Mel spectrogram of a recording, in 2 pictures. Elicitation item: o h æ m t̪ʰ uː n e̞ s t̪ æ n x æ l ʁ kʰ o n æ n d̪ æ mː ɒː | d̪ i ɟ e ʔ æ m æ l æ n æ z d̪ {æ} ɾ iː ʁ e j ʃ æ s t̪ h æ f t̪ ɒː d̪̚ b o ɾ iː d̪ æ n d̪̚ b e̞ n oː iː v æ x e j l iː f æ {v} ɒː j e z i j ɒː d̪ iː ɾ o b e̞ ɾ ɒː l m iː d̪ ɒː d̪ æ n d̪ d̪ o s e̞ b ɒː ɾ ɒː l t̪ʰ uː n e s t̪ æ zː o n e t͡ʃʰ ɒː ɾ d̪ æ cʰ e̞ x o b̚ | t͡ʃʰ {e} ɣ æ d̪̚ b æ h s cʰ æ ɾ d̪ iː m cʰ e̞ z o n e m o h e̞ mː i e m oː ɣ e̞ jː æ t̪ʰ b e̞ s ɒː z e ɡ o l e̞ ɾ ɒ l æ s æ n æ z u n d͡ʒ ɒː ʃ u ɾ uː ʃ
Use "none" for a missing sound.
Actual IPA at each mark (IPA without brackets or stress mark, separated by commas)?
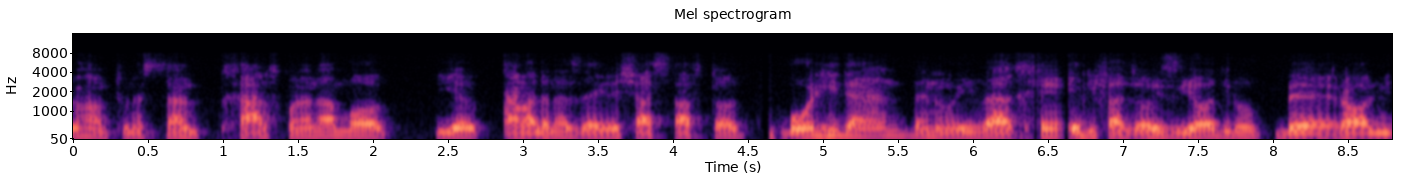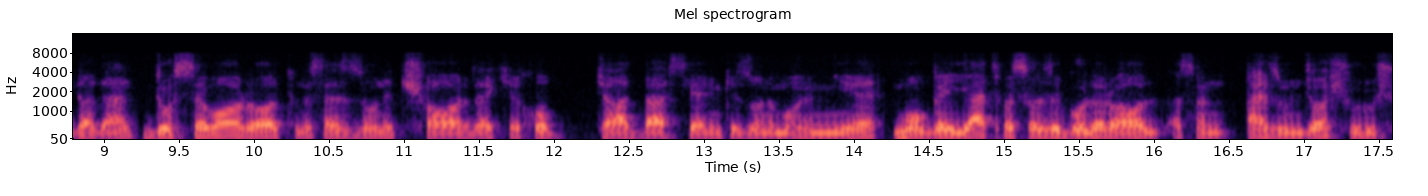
æ, z, e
